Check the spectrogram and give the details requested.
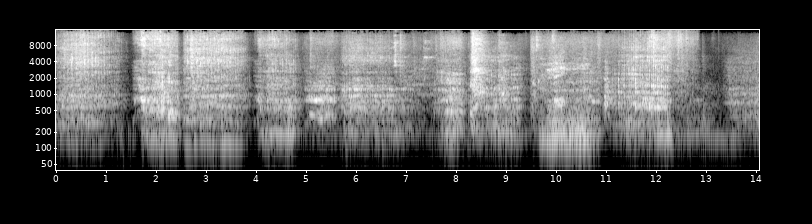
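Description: Tiger roaring: a run of loud calls, each a second or two long, with short gaps between them.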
